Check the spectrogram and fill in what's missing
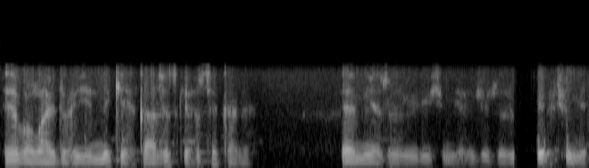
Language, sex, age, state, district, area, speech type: Kashmiri, male, 60+, Jammu and Kashmir, Srinagar, urban, conversation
